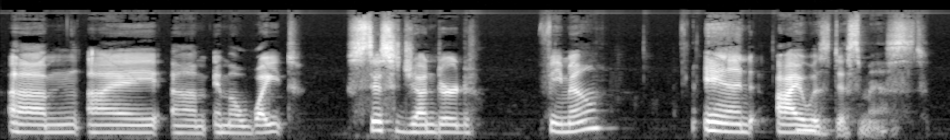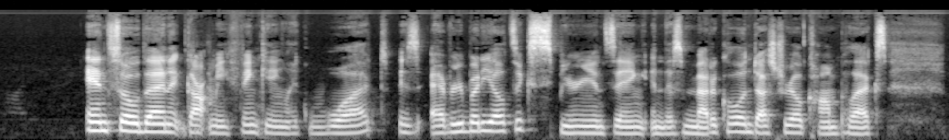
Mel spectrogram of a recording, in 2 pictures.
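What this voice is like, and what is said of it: American accent. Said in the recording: “you can probably tell by my accent, I'm American.”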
